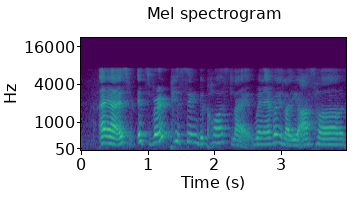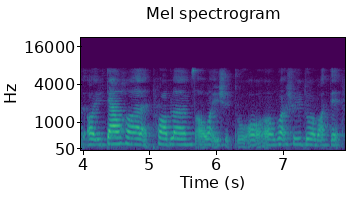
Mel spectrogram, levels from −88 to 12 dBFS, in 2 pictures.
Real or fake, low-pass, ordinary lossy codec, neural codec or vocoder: real; 7.2 kHz; none; none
